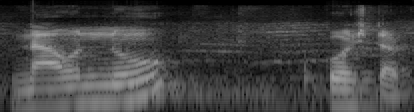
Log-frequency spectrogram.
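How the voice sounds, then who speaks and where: A man's voice: medium pitch, takes it slowly, dull audio, faint music behind. A man with a Gujarati accent teaching English grammar to a class, asking questions and repeating key words.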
